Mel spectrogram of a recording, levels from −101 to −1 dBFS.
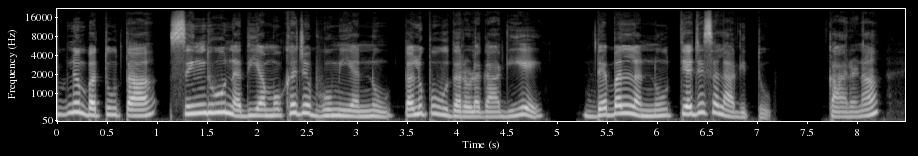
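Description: No technical faults can be heard in this speech recording.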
